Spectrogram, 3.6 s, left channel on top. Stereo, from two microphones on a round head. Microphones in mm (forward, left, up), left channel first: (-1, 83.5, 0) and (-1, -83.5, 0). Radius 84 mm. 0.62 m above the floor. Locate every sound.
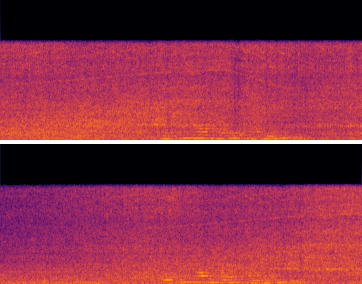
1.6 s a woman speaking: 45° right (ahead or behind), 6 m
